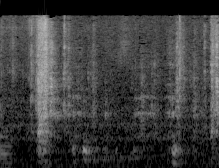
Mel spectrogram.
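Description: Wrapping paper being torn: one short, sharp rip about half a second in, then a few small crinkles, with faint voices in the room.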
